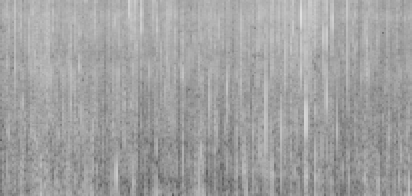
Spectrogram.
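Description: Fingertips and nails scratch and rub clear plastic cling wrap stretched over a black foam microphone windscreen. The result is a dense, continuous crackling and crinkling with many short clicky pops over a heavy low rumble, most of the energy sitting low with little bright content.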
